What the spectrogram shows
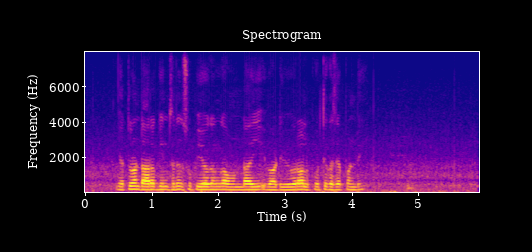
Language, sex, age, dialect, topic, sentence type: Telugu, male, 25-30, Southern, banking, question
